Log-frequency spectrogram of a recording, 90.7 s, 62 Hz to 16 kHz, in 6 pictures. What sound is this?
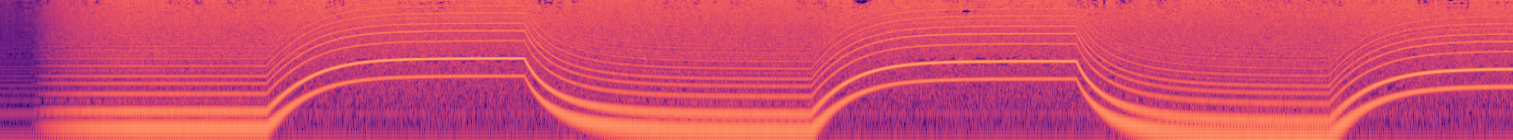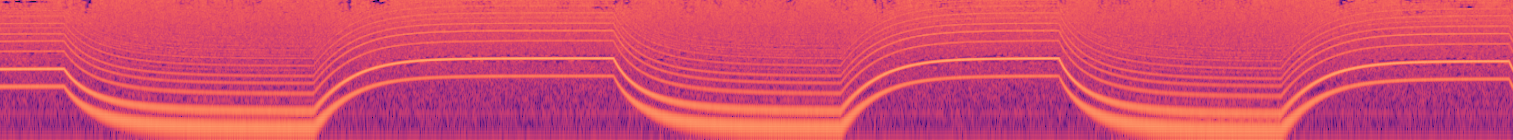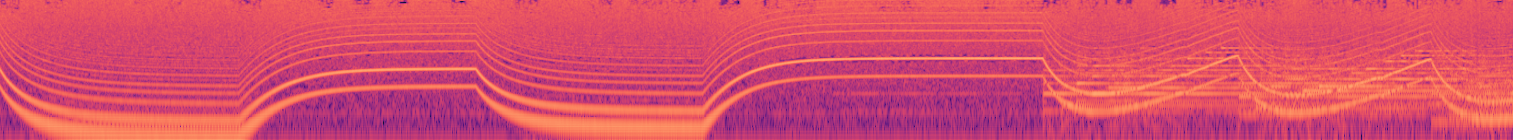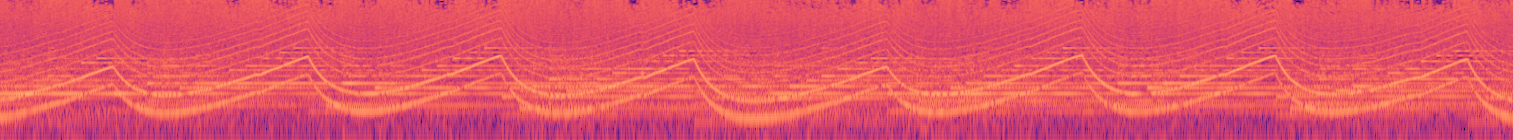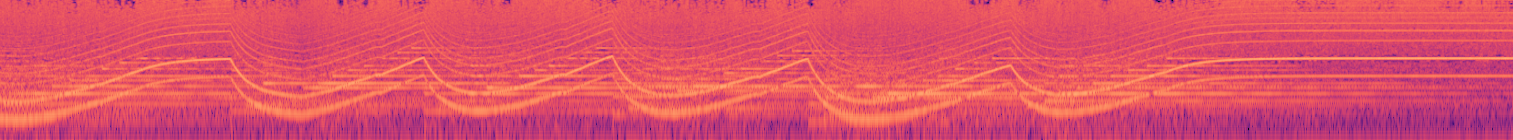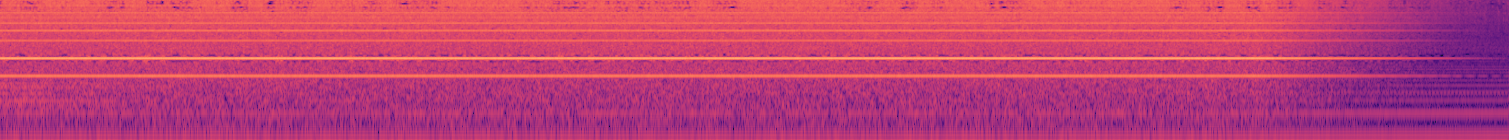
minibrute-test
Glide test with Arturia Minibrute with Yamaha Clavinova. July 19, 2019. Key of G major.
loop, arturia, minibrute, yamaha, piano, electronic, digital, glide, clavinova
